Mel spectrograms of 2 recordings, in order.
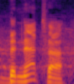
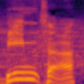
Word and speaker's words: Binta: First name is spelled it looks as though it would be pronounced Betta, but it's pronounced Binta in Sagal.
